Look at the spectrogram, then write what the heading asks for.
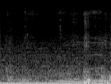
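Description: A car stuck in snow on a Canadian winter road spins its wheels, making a loud, steady, close engine drone that surges briefly near the end.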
